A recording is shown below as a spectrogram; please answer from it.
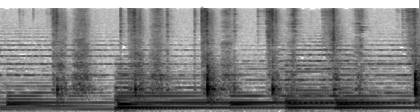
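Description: Chef's knife chopping bell peppers on a wooden cutting board: a few sharp, irregularly spaced knife strikes against the board, over soft background music.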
